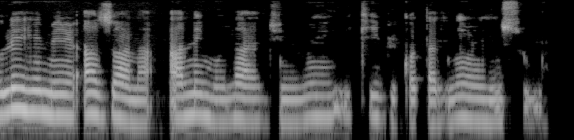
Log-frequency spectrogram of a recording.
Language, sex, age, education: Igbo, female, 15-29, tertiary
